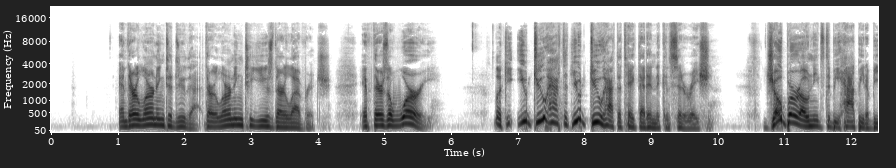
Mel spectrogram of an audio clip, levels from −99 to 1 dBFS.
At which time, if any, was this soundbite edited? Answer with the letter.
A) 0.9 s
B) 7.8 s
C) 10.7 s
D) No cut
B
